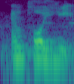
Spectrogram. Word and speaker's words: employee: Next, employee. Well, in the rule of three syllables, none any syllable can be stressed. So here, e, employee. This is the most stressed one.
